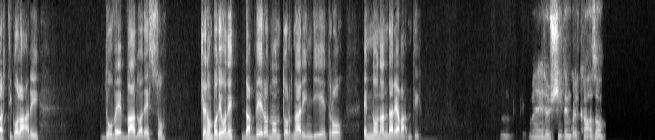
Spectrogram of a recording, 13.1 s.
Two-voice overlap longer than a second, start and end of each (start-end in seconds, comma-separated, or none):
none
